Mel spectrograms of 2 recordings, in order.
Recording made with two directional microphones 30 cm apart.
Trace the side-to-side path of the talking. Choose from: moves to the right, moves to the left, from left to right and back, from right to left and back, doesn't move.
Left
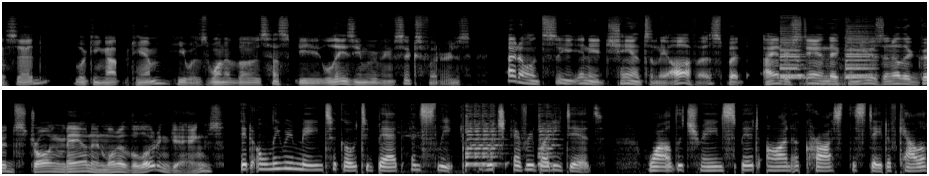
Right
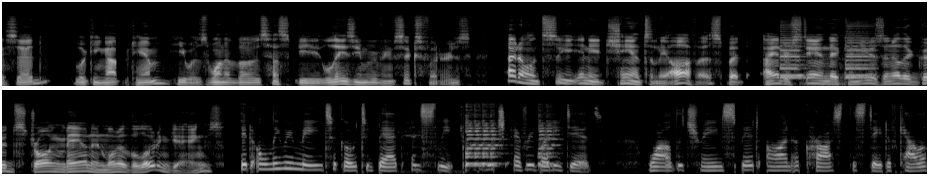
moves to the left.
